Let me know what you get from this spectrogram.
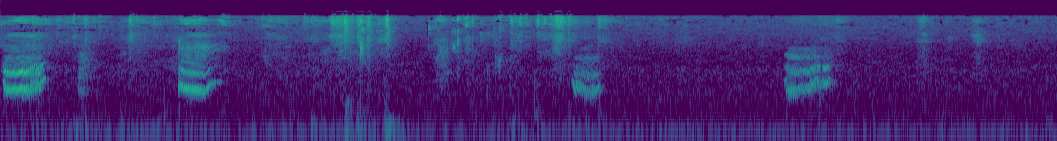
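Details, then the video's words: Angry domestic cat with repeated harsh, moaning meows at irregular intervals, louder at the start and fading later, with soft clicks and rustling between calls in a quiet room. "son de chat en colere, sonido de gato enojado, angry cat sound"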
